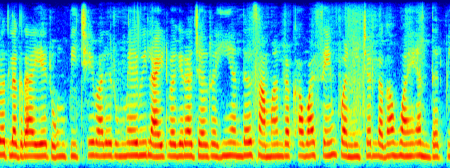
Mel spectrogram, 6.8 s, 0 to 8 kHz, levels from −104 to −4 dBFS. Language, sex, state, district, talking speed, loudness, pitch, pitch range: Hindi, female, Punjab, Pathankot, 255 wpm, -17 LUFS, 220 Hz, 215-225 Hz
